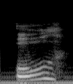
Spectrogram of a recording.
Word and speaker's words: all: Right here, instead of all, okay, open your mouth up. This is an ah sound.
